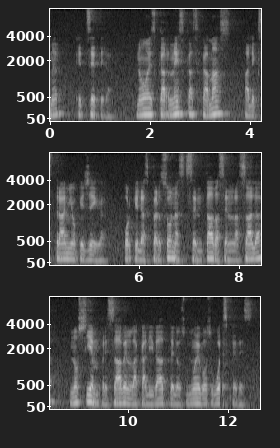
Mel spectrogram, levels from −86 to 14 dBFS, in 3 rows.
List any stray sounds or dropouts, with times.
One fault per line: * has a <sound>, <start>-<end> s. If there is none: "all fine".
* has a dropout, 11.8-11.9 s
